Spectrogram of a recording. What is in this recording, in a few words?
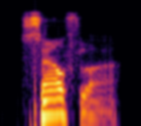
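"soufflé", British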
